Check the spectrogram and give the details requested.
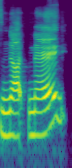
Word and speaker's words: nutmeg: Scoop the syllables, nutmeg, nutmeg, nutmeg, nutmeg. Oh, nutmeg, like, oh, she put nutmeg in the cake. Nutmeg, first syllable stressed.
